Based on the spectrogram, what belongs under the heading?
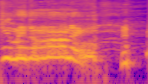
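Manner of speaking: high, loud mock demand as a little girl; demanding toddler. Dad imagines his daughter collecting money, high mock demand. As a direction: play a tiny enforcer shaking down the guests. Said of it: "she would come up to you and be like".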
